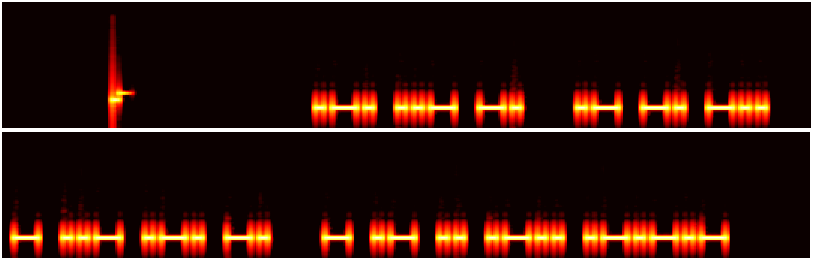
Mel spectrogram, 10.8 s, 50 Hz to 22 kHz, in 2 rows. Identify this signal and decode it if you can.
Morse code, heard as a keyed tone, about 22 wpm, 700 Hz. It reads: RUN AND TURN TAIL.
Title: Sentences from Top 1000 Words - Review Part 3 - 22wpm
